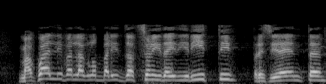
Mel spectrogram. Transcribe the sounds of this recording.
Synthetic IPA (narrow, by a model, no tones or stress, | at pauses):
makːwelːiperlaɡlobalid̪zːat̪sːjoːned̪ejd̪iɾit̪ːipɾesid̪ɛnt̪e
